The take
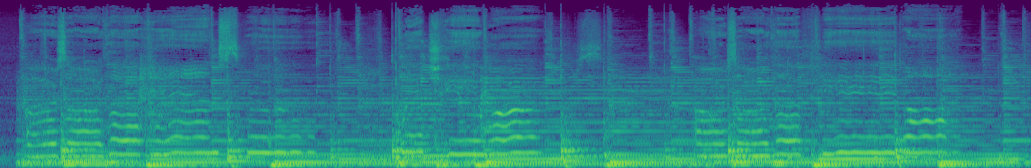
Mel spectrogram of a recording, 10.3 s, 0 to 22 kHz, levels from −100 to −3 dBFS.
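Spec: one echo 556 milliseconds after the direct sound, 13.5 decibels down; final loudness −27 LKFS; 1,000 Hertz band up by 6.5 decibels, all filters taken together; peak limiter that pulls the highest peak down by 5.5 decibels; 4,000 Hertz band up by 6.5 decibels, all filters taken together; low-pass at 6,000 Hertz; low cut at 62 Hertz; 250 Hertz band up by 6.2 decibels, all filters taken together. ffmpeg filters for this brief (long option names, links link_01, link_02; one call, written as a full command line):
ffmpeg -i in.wav -af "highpass=62,lowpass=6000,equalizer=frequency=250:width_type=o:gain=8,equalizer=frequency=1000:width_type=o:gain=7.5,equalizer=frequency=4000:width_type=o:gain=8.5,alimiter=limit=-12.5dB:level=0:latency=1,aecho=1:1:556:0.211,volume=-4.5dB" out.wav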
